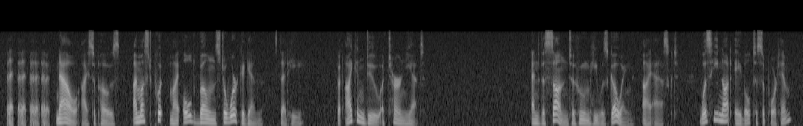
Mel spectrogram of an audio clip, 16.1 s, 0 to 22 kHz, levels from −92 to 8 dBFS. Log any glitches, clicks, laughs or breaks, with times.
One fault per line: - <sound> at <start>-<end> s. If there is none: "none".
- laugh at 0.1-1.0 s
- dropout at 5.5-5.6 s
